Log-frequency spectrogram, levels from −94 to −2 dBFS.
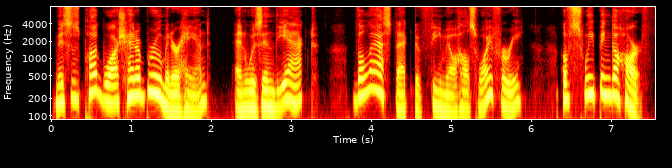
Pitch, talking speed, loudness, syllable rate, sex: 170 Hz, 185 wpm, -18 LUFS, 3.5 syllables/s, male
